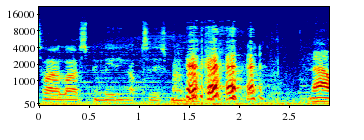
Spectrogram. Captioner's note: laughing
